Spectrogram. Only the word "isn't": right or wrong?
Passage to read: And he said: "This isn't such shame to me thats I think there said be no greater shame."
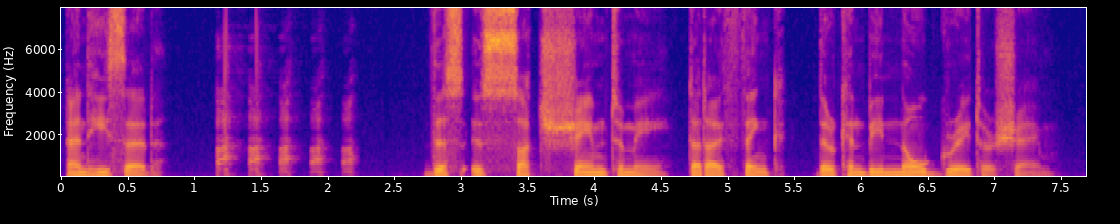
wrong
